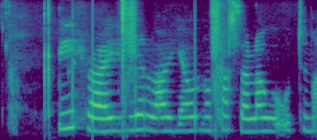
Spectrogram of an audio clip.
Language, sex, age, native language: Icelandic, female, 11, Icelandic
